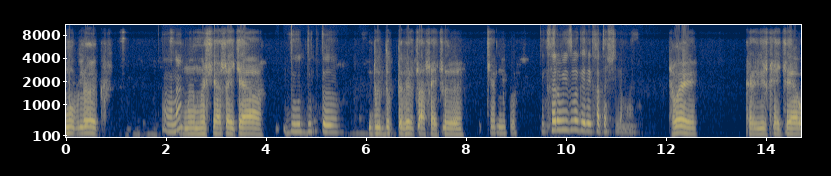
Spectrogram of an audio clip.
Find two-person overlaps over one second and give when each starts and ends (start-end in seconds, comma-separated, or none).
none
